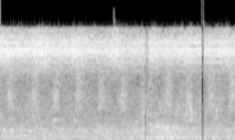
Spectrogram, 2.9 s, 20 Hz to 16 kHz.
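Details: At sunset on 11 February 2022, by an African safari watering spot, cicadas singing in the trees hold a steady, very high-pitched shrill buzz, broken only by faint clicks, with emerald-spotted wood doves calling in the background.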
